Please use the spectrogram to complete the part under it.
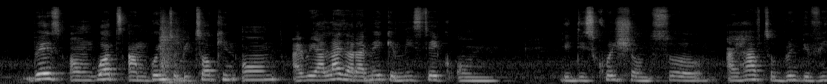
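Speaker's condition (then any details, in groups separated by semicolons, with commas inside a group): No condition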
